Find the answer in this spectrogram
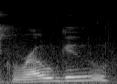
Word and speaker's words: Grogu: uh i keep saying it wrong but it's grogu right yeah grogu kind of a funny name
